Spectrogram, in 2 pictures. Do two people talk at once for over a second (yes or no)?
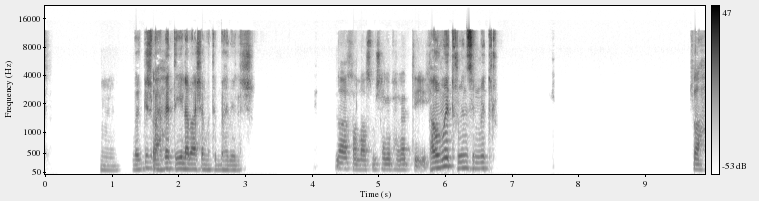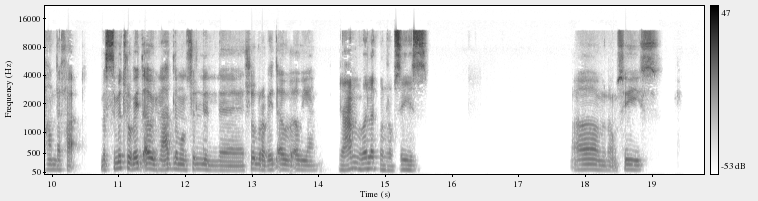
no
